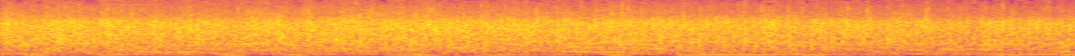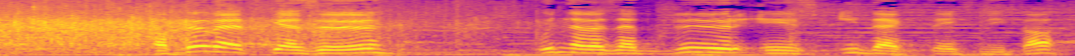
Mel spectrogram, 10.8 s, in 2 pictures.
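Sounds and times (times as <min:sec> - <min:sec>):
audience applause: 0:00.0 - 0:07.8
speech: 0:06.2 - 0:07.4, 0:08.0 - 0:10.7.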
